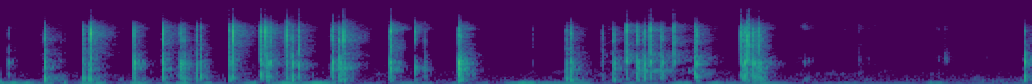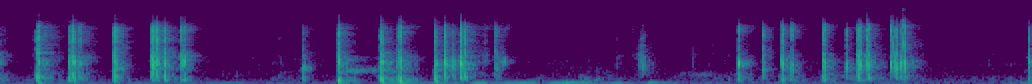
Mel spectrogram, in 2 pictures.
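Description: Long painted nails scratch and strum the white plastic pin bristles of an oval plastic hairbrush, making quick, bright, clicky taps like a keyboard. The clicks come in dense bursts with short silent gaps between them, and each one dies away almost at once.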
